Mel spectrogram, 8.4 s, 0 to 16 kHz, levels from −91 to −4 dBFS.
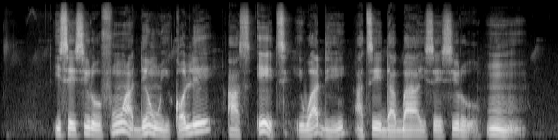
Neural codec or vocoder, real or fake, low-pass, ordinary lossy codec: none; real; 14.4 kHz; none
